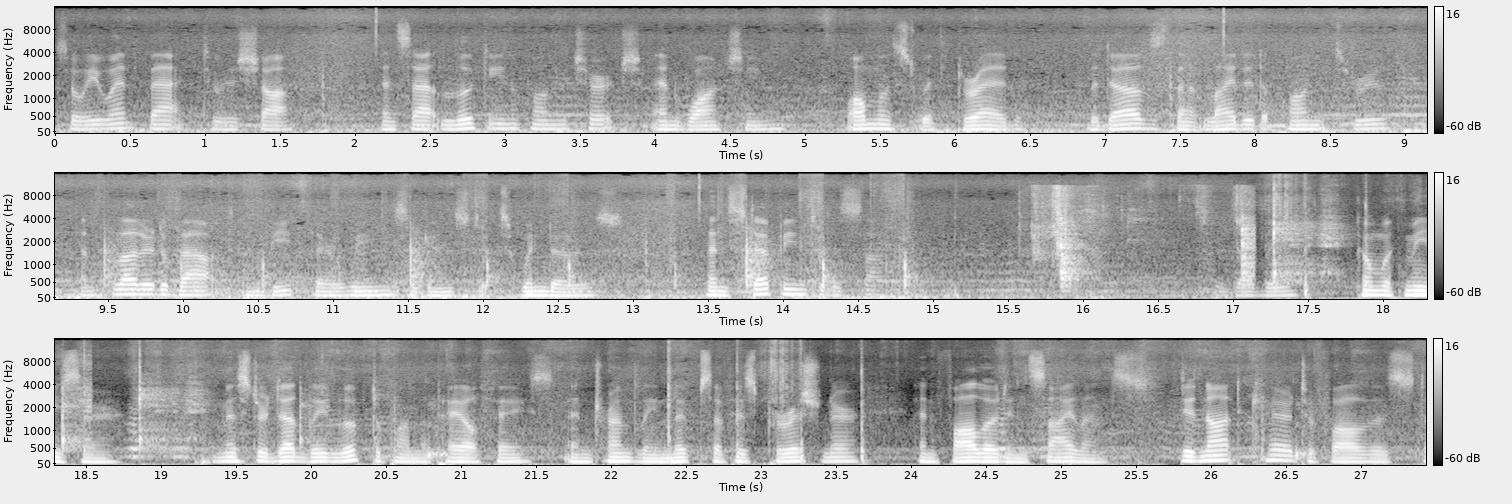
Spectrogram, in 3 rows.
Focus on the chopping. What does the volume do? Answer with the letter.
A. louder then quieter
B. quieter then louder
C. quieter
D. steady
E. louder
A.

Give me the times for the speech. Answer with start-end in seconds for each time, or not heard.
0.0-14.7, 16.9-27.3.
